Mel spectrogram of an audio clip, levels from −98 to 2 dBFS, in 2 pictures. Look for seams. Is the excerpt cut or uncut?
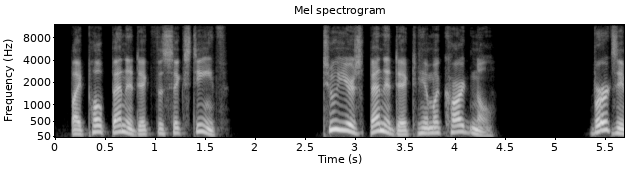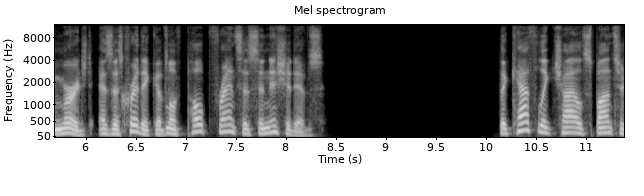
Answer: cut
